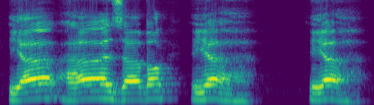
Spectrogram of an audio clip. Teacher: ہا کا آواز حلق سے آنا چاہیے لیکن بالکل نرمی کے ساتھ، دباؤ نہیں ہو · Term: چشمے والی ہا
